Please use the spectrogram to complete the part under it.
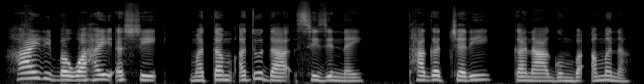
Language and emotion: Manipuri, neutral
